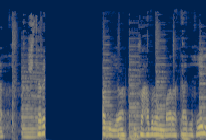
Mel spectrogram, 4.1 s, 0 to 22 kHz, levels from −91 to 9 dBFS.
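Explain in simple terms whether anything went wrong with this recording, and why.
Two things went wrong here.

At 0.90 seconds the sound cuts off and does not return until 2.06 seconds. This is an audio dropout to silence. For about 1.15 seconds there is dead quiet, not even the faint background hum a room normally has. The input was likely lost for that stretch, perhaps through a loose connection or a brief mute, while the recording kept going and wrote silence. Whatever happened in that gap is gone for good.

Shortly after, from 2.51 to 2.58 seconds, there is a short stall from a late packet. A small chunk of audio arrived late. The player had nothing new to play, so it held the last bit of sound for about 39 milliseconds until the chunk showed up. Nothing is lost. You may hear a tiny stretch or faint buzz, and everything after it plays 39 milliseconds later than planned.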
